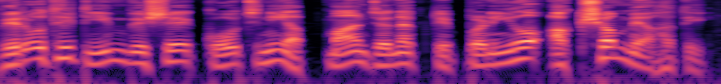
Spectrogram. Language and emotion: Gujarati, disgusted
